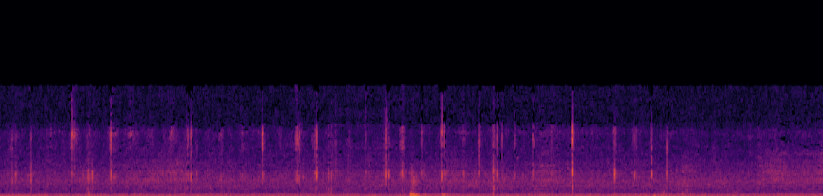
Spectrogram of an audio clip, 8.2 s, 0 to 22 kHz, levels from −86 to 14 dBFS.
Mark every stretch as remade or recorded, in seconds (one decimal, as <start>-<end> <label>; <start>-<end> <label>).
0.0-3.3 recorded; 3.3-4.0 remade; 4.0-8.2 recorded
